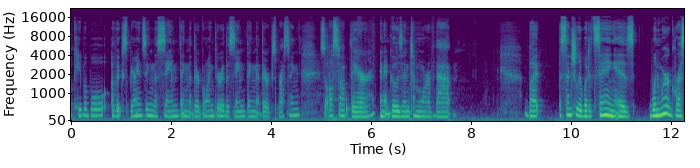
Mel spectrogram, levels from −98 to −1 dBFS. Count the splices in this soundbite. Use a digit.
1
